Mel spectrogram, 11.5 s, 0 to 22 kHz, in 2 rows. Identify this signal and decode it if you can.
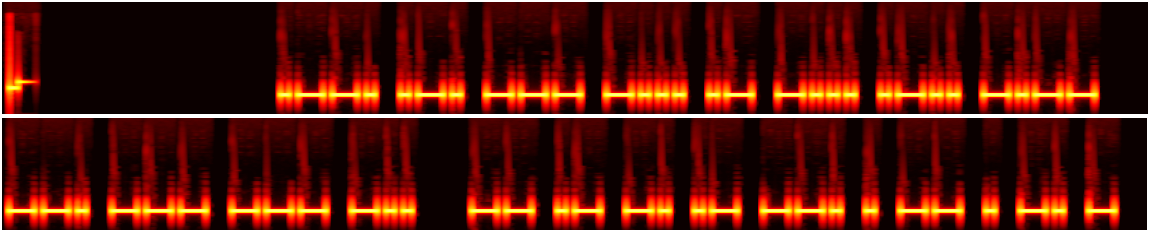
Morse code, heard as a keyed tone, about 28 wpm, 700 Hz. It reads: PROBABLY GOOD MANAGEMENT
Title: Sentences from Top 1000 Words - Review Part 4 - 28wpm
